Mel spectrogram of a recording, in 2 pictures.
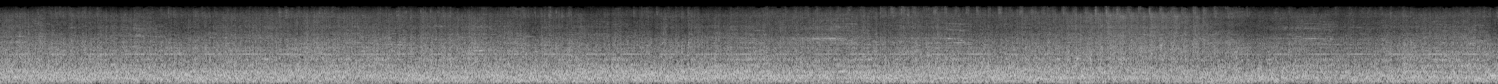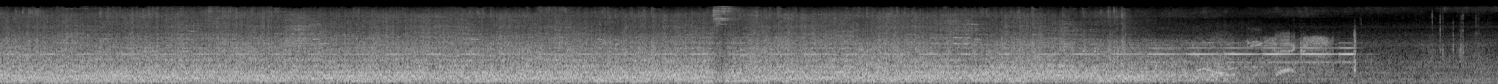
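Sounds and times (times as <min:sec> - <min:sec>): train wheels clattering on rails: 0:00.0 - 0:27.2.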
